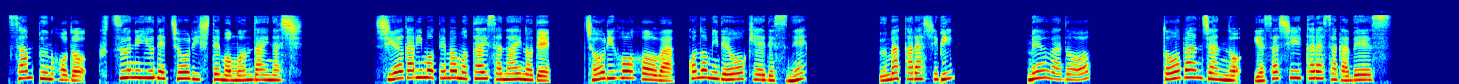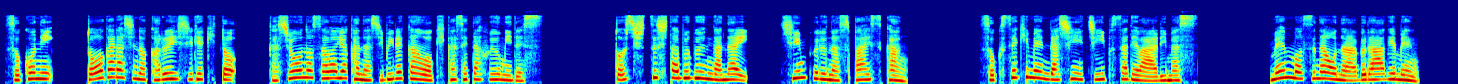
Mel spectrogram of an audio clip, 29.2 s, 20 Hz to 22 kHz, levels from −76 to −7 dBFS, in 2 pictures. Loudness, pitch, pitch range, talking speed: -15 LUFS, 255 Hz, 225-300 Hz, 290 characters per minute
